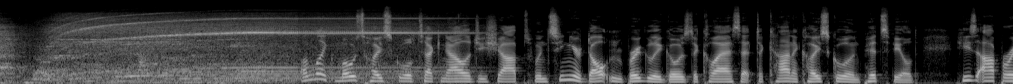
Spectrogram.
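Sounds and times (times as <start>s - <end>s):
manufacturing machine starting its cycle and changing tool: 0.0s - 4.9s
speech: 3.0s - 10.1s.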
